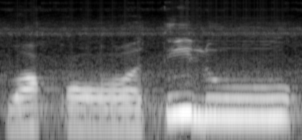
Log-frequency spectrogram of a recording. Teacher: قاف کو ادا کرتے وقت خیال رکھیں کہ کاف کی آواز نہ آئے کیونکہ یہ حروف مستعلیہ یعنی موٹے حروف میں سے ہے. واؤ ساکن سے پہلے پیش.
